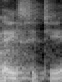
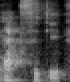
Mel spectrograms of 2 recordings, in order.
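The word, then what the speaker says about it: haecceity: is the memory of hity and thank you for giving the the correct pronunciation I said haxity there must be some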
